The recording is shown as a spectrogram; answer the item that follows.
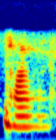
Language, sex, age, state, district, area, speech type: Assamese, female, 30-45, Assam, Dibrugarh, rural, conversation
